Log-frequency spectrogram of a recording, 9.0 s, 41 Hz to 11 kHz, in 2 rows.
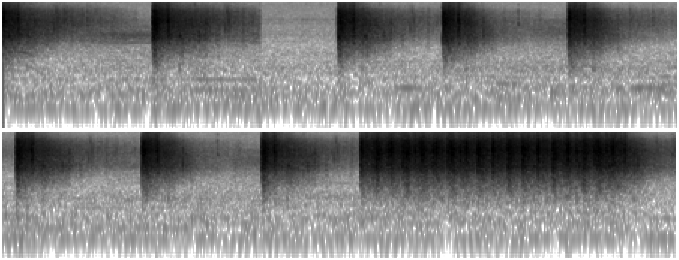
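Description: Gunfire in the mobile shooter BGMI, played through OPPO Enco Buds3 Pro+ earbuds, comes as eight sharp, evenly spaced single shots followed by a sustained automatic burst, loud and crisp with no talk.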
